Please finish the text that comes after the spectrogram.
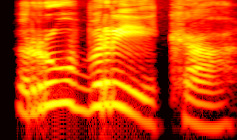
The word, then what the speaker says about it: rubrica: Do you say ra? Rubrica. Or is it pronounced rubric? Rubric. The correct pronunciation is rubric. Now the stress falls on the second syllable rubric and the reason goes back to its Latin roots.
